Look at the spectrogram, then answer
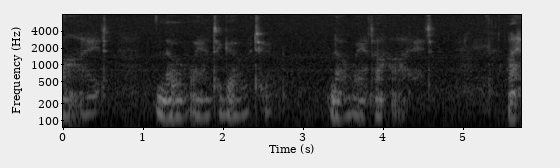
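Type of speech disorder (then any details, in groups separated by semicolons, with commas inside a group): Bulbar dysarthria; progressive bulbar palsy (MND)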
